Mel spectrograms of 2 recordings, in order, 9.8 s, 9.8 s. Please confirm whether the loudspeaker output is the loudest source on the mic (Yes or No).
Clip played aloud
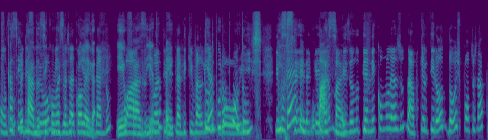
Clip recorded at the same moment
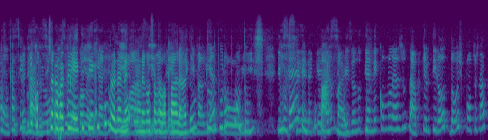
No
